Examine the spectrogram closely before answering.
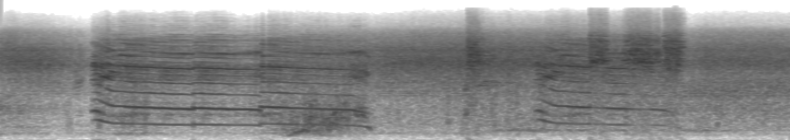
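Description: A man lets out loud, drawn-out battle cries.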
